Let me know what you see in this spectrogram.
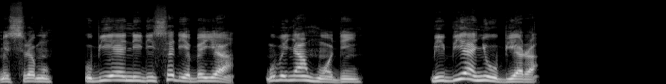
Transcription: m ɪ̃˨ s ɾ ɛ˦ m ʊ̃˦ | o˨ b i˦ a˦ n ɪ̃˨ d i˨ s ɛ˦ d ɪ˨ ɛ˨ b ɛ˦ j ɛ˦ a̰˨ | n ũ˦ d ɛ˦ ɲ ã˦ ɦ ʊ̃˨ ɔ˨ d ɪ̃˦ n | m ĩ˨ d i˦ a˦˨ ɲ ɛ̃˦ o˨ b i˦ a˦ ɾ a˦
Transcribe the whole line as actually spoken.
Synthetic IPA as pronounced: m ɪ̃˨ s ɾ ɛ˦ m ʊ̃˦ | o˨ b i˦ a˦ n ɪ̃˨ d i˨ s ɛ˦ d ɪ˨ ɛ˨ b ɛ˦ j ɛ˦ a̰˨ | m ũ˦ b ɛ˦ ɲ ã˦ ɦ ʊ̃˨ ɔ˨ d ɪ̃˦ n | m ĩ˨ b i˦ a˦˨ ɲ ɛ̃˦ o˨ b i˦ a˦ ɾ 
